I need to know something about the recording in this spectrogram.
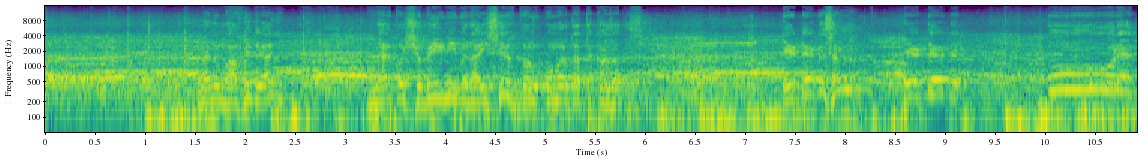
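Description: A crowd of men beats their chests in rhythm.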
